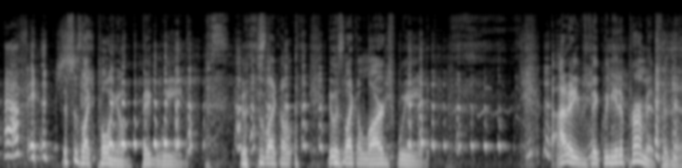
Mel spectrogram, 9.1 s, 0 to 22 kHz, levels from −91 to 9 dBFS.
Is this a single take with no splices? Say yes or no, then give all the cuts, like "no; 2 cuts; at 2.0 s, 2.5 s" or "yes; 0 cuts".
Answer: no; 1 cut; at 6.8 s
